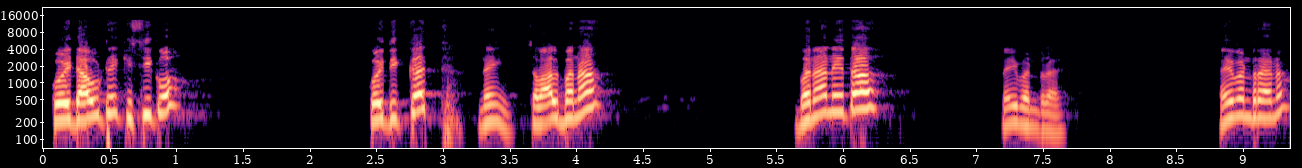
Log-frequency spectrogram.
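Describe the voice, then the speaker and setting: A male physics teacher lecturing a class, coaxing and teasing his students and scolding them casually. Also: sits high.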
